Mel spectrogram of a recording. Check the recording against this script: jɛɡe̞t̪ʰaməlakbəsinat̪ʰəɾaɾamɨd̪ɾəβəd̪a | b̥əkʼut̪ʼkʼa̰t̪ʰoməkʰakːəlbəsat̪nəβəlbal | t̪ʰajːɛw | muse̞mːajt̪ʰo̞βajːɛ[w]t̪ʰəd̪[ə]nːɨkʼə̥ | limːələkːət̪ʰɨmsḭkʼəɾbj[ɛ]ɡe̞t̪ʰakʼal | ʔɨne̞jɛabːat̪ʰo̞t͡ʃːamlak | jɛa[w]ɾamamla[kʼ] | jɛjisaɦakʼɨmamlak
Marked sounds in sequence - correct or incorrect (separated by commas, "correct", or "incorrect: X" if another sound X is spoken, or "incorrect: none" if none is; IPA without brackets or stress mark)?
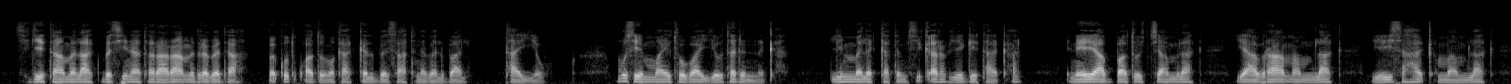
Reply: correct, correct, correct, incorrect: β, incorrect: k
